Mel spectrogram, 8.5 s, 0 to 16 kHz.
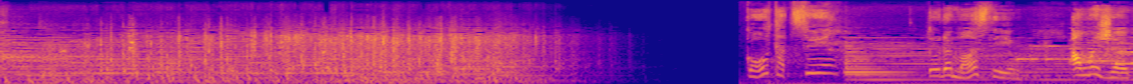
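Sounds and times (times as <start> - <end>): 
horse hooves pounding in a rapid gallop: 0.0 - 4.7
speech: 6.0 - 8.4.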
